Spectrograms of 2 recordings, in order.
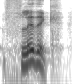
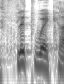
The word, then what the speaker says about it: Flitwick: Richard from Tullamore is back to us, and he says, Flitwick has a silent W. Flitwick, I was calling it.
